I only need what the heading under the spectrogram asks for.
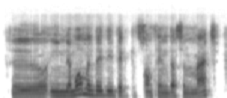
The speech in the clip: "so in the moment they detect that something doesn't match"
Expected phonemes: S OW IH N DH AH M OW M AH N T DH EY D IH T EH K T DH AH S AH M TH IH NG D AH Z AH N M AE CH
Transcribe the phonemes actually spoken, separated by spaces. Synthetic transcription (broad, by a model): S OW IH N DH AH M OW M AH N T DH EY D IH T EH K T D S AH M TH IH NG D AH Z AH N M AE CH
